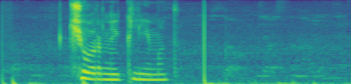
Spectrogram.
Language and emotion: Russian, neutral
